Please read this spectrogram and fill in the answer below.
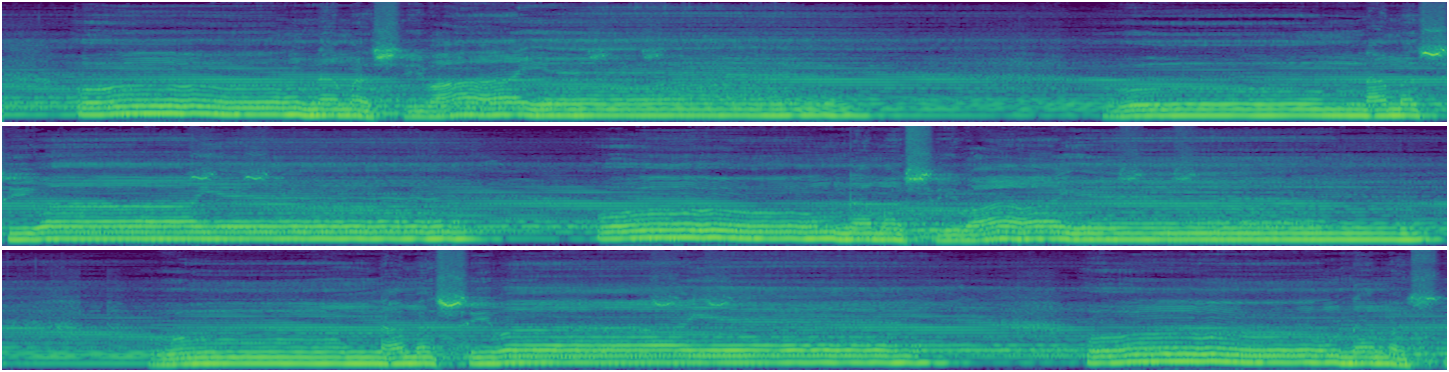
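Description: Tamil devotional chant to Shiva: a sung mantra over a steady drone, repeated in phrases of about seven seconds, each ending in a short dip, with a brief high click partway through each phrase.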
